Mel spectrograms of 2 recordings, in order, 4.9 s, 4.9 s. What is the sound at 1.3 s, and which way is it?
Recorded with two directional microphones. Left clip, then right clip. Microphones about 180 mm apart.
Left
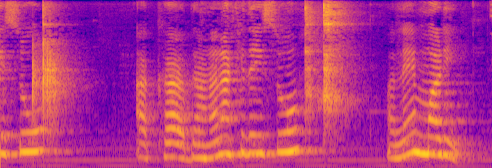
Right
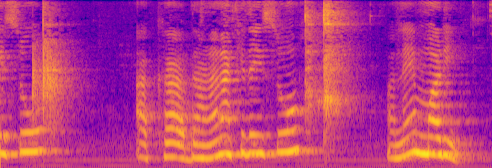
A woman's voice, 15° right (ahead or behind).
